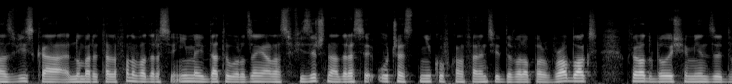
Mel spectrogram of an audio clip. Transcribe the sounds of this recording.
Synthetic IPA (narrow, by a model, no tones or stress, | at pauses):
azvʲiskanumɛɾɘt̪ɛlɛfɔnuvad̪ɾɛsɘ̰ʔimʲɛjld̪at̪ɘuɾɔd̪zɛɲaɔɾasfʲizɘt͡ʂnɛad̪ɾɛsɘʔut͡ʂɛst̪ɲikufkɔnfɛɾɛnt̪sʲjid̪ɛvɛlɔpɛɾuvɾɔblɔks | kt̪uɾɛɔd̪bɘwɘɕɛmʲjɛnd̪zɘd̪v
